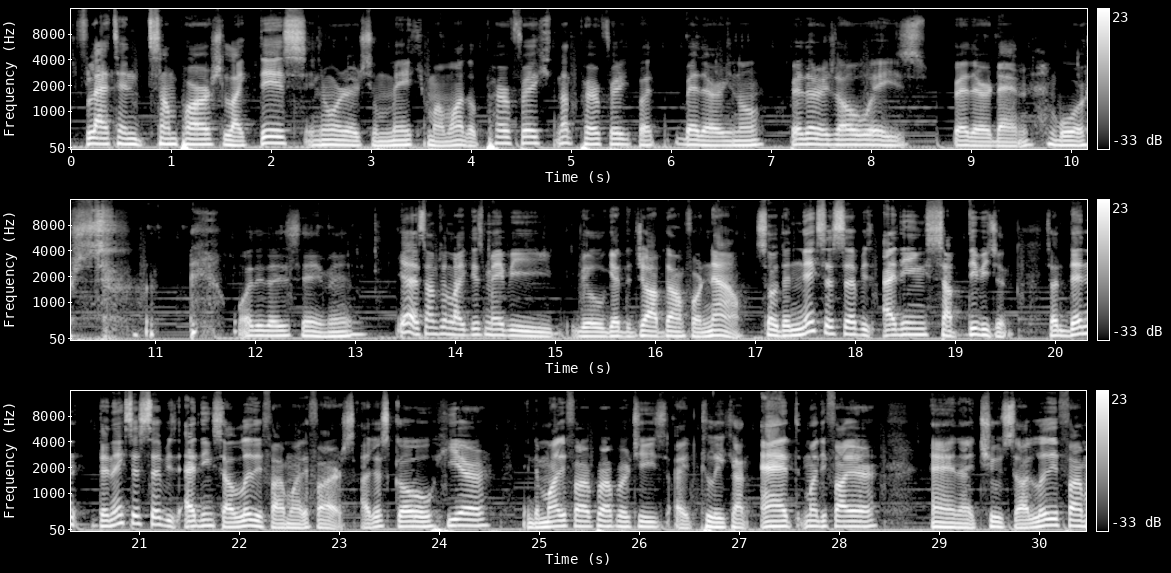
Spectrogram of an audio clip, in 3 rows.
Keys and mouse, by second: 2.1 alt+shift+z, 2.6 shift+middle click, 2.9 middle click, 3.1 alt+z, 5.5 g, 6.6 r, 6.9 shift+middle click, 7.1 alt+shift+z, 7.1 ctrl+click, 7.9 alt+shift+z, 8.4 ctrl+click, 9.2 click, 10.2 g, 10.4 g, 11.1 click, 11.7 g, 11.9 g, 12.4 click, 12.7 click, 13.1 g, 13.3 alt+shift+z, 13.3 ctrl+click, 13.8 shift+click, 14.4 alt+shift+z, 15.0 shift+click, 15.7 click, 16.8 alt+shift+z, 17.0 alt+shift+z, 17.0 Tab, 17.1 shift+middle click, 17.5 ctrl+middle click, 20.0-20.6 middle drag, 20.8-22.2 middle drag, 26.3-29.8 drag.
